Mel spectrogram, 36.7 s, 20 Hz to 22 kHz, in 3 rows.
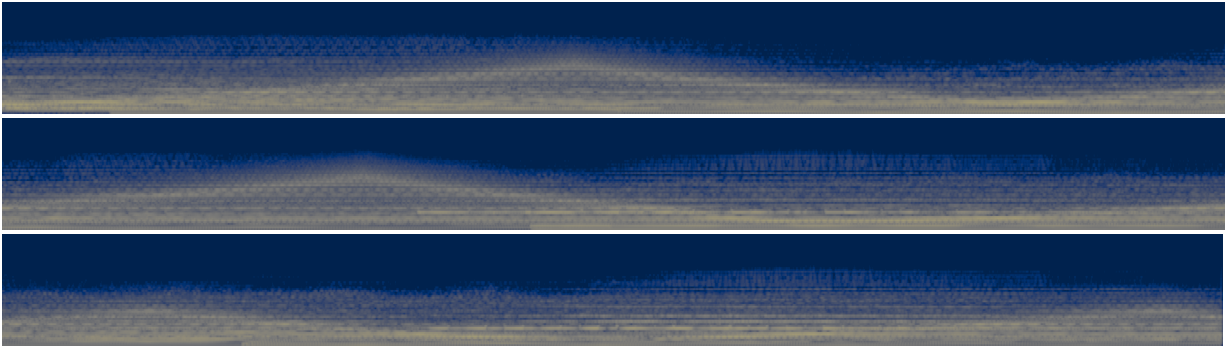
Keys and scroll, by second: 3.4 F9, 3.7 z, 6.8-7.7 typing, 13.4 5, 13.7-14.1 Return, 17.2-18.0 typing, 21.8 typing, 22.0 Return.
